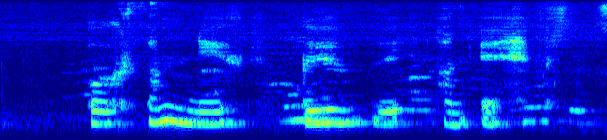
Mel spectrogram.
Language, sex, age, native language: Icelandic, female, 8, Icelandic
